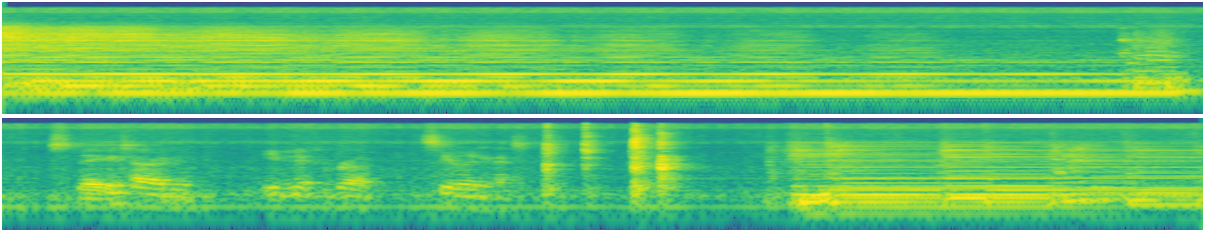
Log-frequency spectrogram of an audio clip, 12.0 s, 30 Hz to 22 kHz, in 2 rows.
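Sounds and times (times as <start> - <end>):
electric guitar low note ringing: 0.0 - 6.0.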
